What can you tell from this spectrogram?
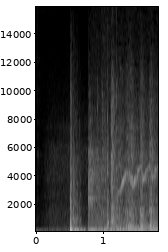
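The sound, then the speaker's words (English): After a brief quiet moment, a water truck engine in Taiwan abruptly cranks and catches as the ignition is turned, then settles into a loud, steady rumble with a thin high whine rising over it. “With a turn on the ignition, this truck is ready for action.”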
